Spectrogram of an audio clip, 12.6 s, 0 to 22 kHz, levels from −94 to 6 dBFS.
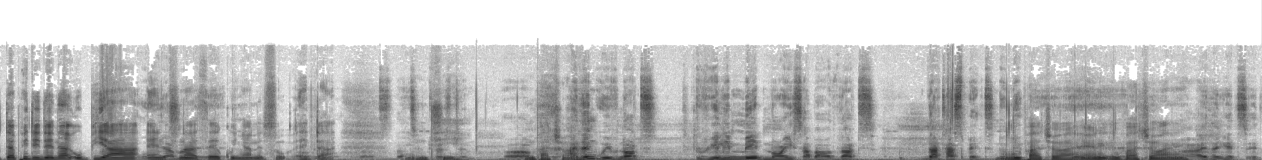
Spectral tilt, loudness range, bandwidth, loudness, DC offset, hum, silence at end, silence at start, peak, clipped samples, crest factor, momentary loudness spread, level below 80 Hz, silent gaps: -4.5 dB/octave; 5 LU; 16 kHz; -19 LUFS; under 0.1%; none; 0 s; 0 s; -2 dBFS; under 0.1%; 18 dB; 14 LU; -36 dBFS; none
